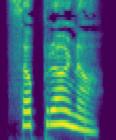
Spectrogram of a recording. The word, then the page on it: ಸೂಪರಣ: sūparaṇa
